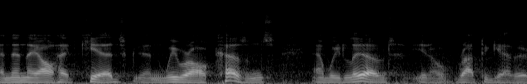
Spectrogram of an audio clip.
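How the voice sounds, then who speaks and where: A man with a West Texas accent has a dark, mellow tone at a fairly low pitch. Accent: West Texas drawl. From West Texas (Fort Stockton, Alpine). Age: 60s. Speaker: author. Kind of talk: interview.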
